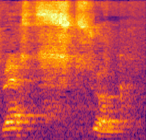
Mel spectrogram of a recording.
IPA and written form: ˋbreststrəʊk (breaststroke)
